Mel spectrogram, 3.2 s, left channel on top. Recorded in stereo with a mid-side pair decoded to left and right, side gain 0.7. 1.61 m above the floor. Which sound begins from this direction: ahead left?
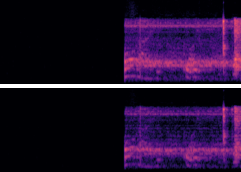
A baby crying, at 1.7 s.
